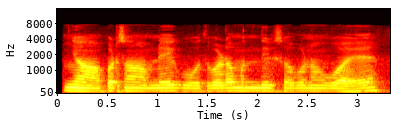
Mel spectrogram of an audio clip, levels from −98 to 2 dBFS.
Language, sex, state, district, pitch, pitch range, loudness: Hindi, male, Uttar Pradesh, Shamli, 120 Hz, 115-125 Hz, -19 LUFS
